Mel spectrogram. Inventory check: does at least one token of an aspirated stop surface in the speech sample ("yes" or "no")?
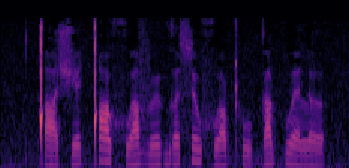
yes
